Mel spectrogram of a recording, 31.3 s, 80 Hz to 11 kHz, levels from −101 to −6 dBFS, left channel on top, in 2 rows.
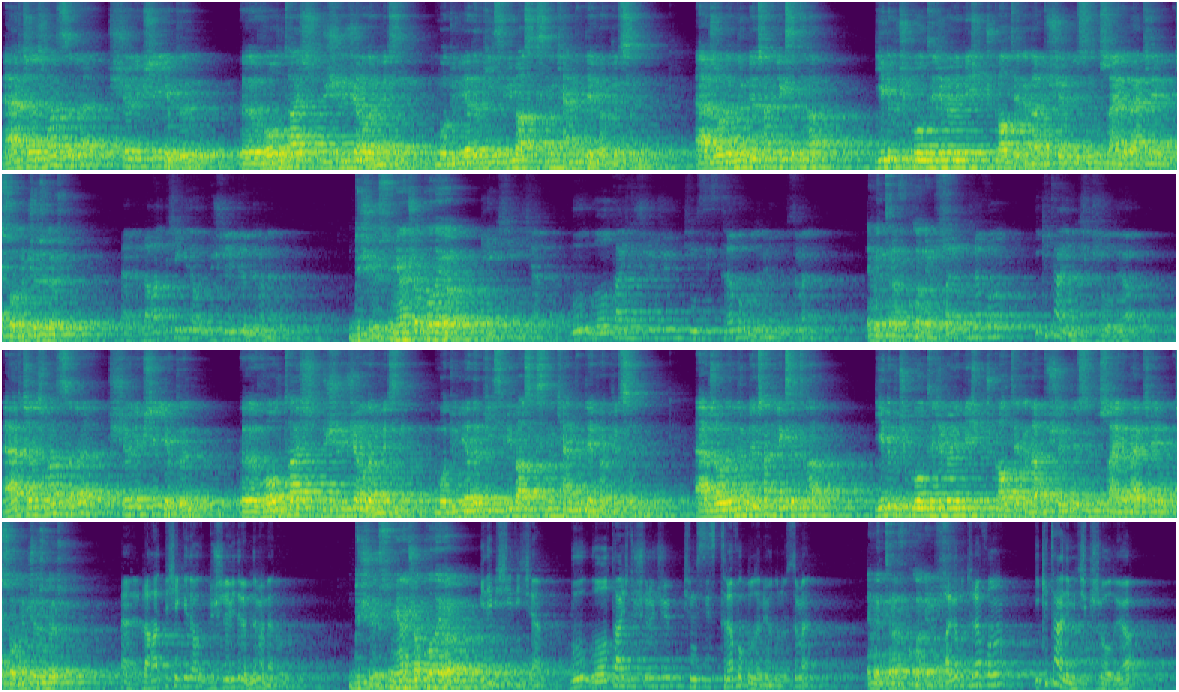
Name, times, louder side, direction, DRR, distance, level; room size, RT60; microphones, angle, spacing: voice 1, 0.0-2.6 3.2-5.5 5.8-8.6 9.2-10.9 11.6-16.5 20.3-21.8 27.2-28.3, equal, 10° right, -6 dB, 0.6 m, -18 dB
voice 2, 17.3-19.6 22.0-22.9 23.2-26.5 28.2-29.1 29.4-30.8, right 4 dB, 65° right, 9 dB, 0.4 m, -30 dB
9.0 x 3.8 x 4.6 m, 2.9 s
head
